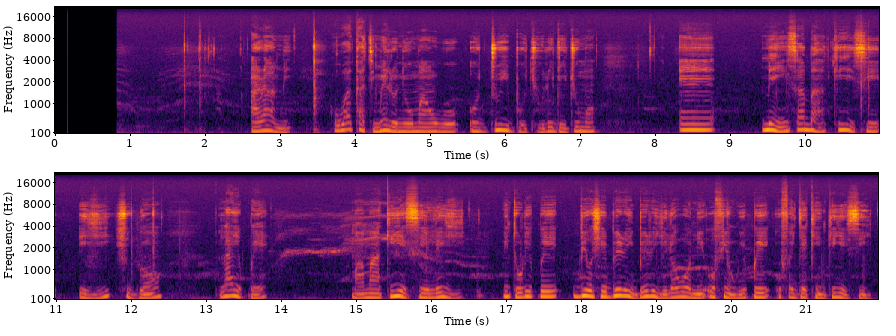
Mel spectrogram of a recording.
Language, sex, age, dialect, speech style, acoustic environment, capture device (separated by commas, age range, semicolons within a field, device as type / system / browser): Yoruba, male, 35-44, Nigeria - Lagos Yoruba, happy; excited; relaxed; focused, silence, mobile / Linux / Chrome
